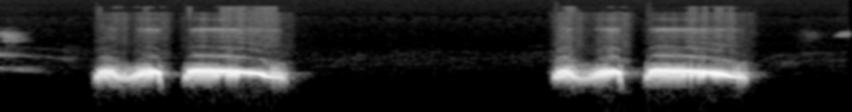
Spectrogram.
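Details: Two rich double coos from a decoy spotted dove calling to provoke fighting: a short throaty note then a longer, slightly falling one, the phrases about two and a half seconds apart, with no other sounds.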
